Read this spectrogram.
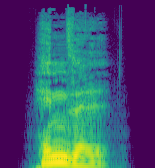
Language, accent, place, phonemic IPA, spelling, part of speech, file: German, Germany, Berlin, /ˈhɛnzl̩/, Hänsel, proper noun, De-Hänsel.ogg
- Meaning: 1. a diminutive of the male given names Hans and Johannes 2. Hansel, the boy in the fairy tale Hansel and Gretel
